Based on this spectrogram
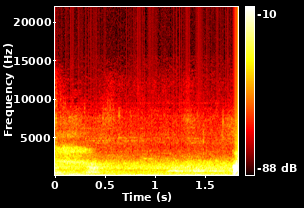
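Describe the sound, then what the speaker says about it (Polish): Dogs bark in the distance, mostly faint and muffled, ending in one louder, sharper bark right at the close. "Psy oszalały."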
